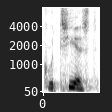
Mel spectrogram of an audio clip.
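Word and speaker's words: goutierst: Meinst du, ein Bildungsdefizit, an dem du dich gutierst. – Ja, aber und das war jetzt richtig ausgesprochen. Gutieren. – Gutierst war sehr gut.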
